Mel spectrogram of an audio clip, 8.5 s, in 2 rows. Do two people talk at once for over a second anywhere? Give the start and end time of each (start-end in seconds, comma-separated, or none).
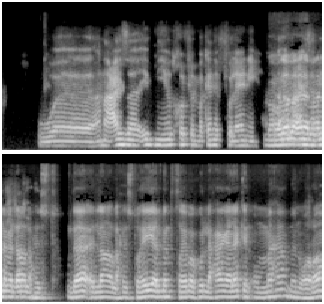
3.5-4.8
